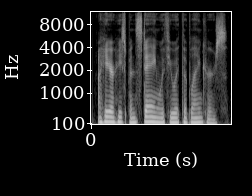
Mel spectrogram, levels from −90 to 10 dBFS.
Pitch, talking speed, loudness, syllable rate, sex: 140 Hz, 285 wpm, -18 LUFS, 5.8 syllables/s, female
